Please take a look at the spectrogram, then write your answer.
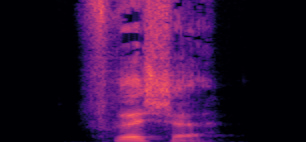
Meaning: freshness
- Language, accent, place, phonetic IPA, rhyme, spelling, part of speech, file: German, Germany, Berlin, [ˈfʁɪʃə], -ɪʃə, Frische, noun, De-Frische.ogg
